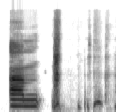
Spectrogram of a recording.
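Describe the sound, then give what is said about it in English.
A dog lets out a loud, drawn-out whine, then a single short, sharp bark, followed by a few quiet fragments of a person speaking. “I have both of the dogs here with me. And Belle has decided that's a great opportunity to be inside as many times as she can”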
